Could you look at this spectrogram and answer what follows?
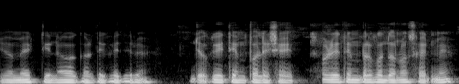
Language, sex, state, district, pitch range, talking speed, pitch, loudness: Hindi, male, Arunachal Pradesh, Lower Dibang Valley, 100-105 Hz, 300 wpm, 105 Hz, -14 LUFS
